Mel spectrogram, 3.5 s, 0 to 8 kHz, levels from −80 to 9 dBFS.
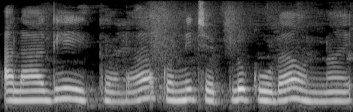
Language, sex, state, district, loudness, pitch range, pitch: Telugu, female, Andhra Pradesh, Sri Satya Sai, -15 LUFS, 210-235 Hz, 220 Hz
